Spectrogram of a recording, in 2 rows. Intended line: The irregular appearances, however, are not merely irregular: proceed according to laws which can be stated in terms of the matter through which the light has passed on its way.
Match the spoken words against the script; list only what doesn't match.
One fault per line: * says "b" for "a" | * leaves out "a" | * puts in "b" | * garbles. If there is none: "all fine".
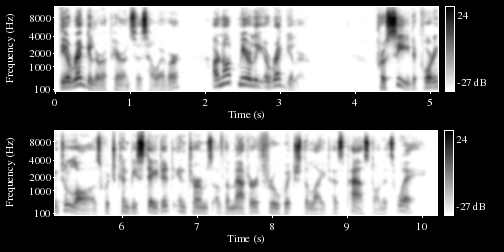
all fine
